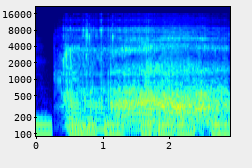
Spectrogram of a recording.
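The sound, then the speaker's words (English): A listener's voice imitates a red fox fart with a loud, sustained buzzy raspberry that rattles steadily for several seconds after a short low hum, with no talking. “This is what our listeners think these farts sound like. This is a red fox fart.”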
